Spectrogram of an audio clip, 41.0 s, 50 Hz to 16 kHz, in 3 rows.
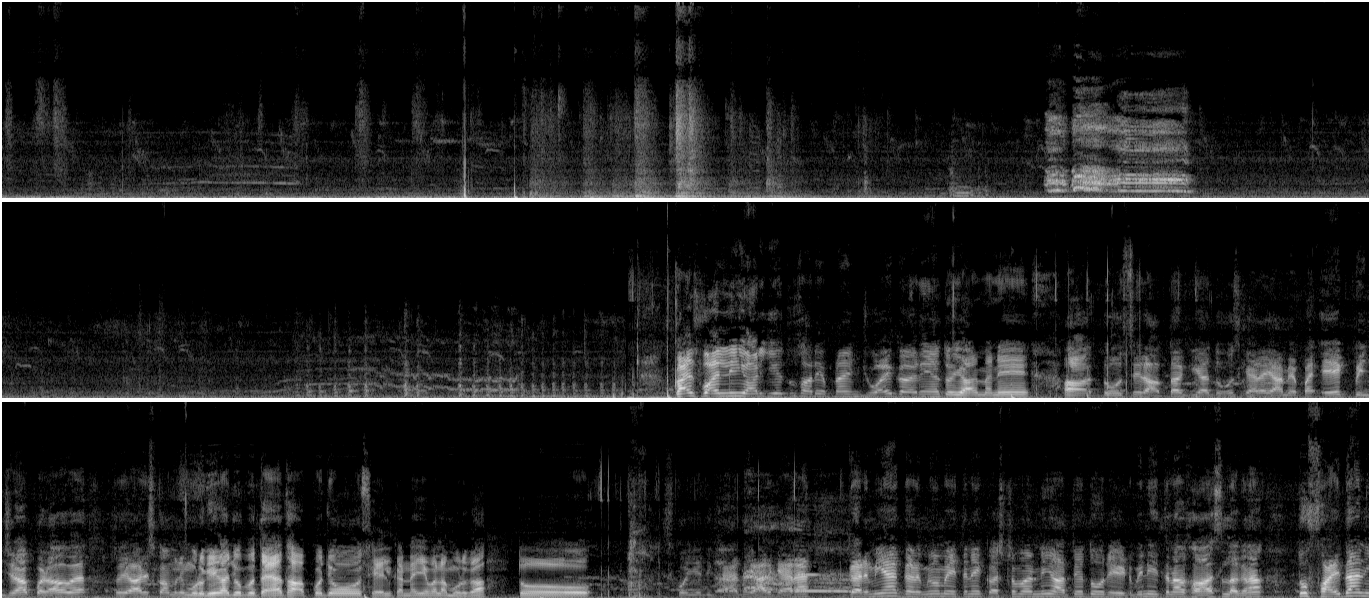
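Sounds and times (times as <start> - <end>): chickens clucking: 0.0 - 21.8, 22.4 - 29.8, 32.8 - 38.4
sharp knocks: 4.6 - 8.8
rooster crowing: 10.4 - 12.0, 34.4 - 36.1.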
